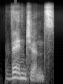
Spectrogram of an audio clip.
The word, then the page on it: vengeance: Indian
